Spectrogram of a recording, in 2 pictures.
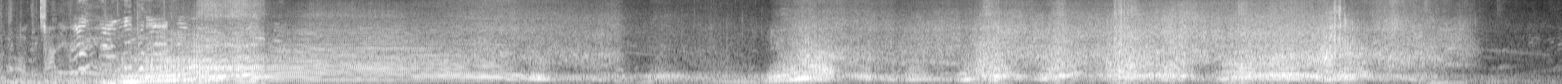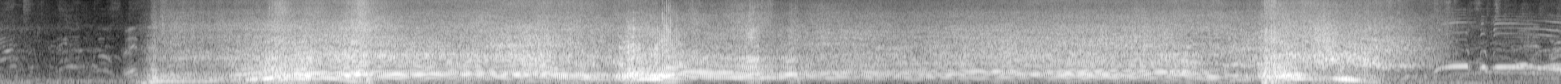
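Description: Dodge Charger doing donuts: its engine is revving hard, the pitch climbing and falling again and again, over the hiss of spinning tyres. The sound drops away for a couple of seconds about halfway, then the revving resumes.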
